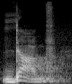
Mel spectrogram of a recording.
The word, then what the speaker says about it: dove: ডাভ মানে আমরা ঘুঘু পাখি, এক ধরনের পাখি, উচ্চারণ হচ্ছে ডাভ।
